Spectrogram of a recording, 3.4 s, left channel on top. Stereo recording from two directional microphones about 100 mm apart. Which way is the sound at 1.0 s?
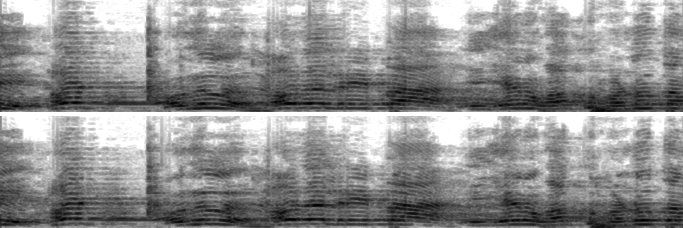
30° left (ahead or behind).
